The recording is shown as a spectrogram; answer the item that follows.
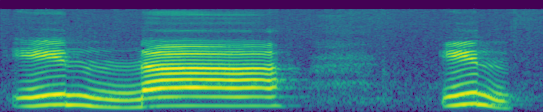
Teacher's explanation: inna nunnya berharakat fathah kemudian di depannya ada alif. Maka cara membacanya dua ketukan inna in. Karena itu ada tasdid juga maka ee harus disempurnakan juga tasdidnya.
